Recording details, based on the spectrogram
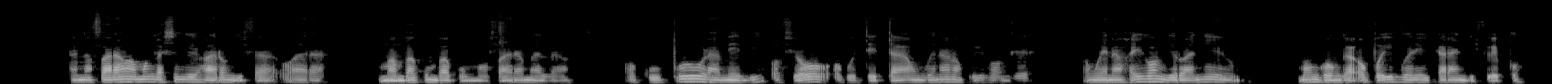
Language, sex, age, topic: Oshiwambo, male, 18-24, agriculture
